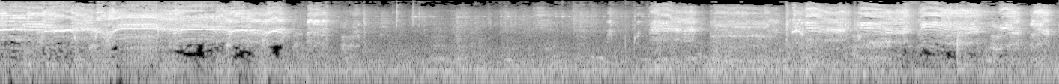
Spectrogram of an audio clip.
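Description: Piglets squealing in high, shrill screams as they are grabbed and lifted for injections. The squealing is loud for the first four seconds, dies down for a few seconds, then is loud again from about nine seconds in.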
